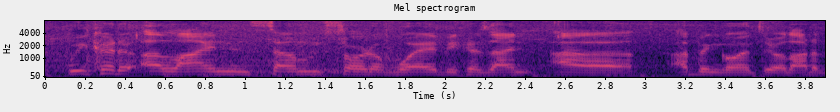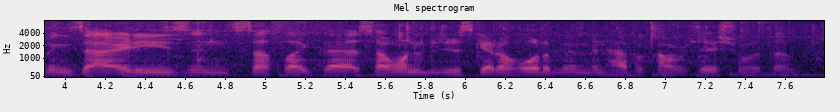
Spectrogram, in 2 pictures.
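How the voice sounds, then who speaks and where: Over background music, a man speaks very fast at a medium pitch with fairly even intonation. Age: 20s. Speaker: guest on a personal development video. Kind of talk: casual conversation, personal story.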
